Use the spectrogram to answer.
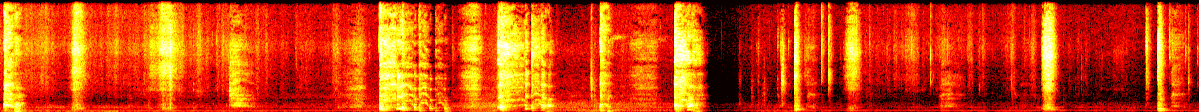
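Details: Adult's morning cough, possibly after too much beer the night before: repeated harsh coughs and throat clearing, with a few longer gagging, hawking bursts and spitting.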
